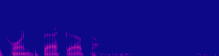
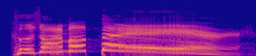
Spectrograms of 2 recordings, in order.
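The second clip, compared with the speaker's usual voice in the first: high, drawn-out bellow; huge slow roar of a bear who is proud of his paws; roaring bear punchline; 11 semitones higher, 16 dB louder, much slower than usual. Acted. Bear's punchline to the joke.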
